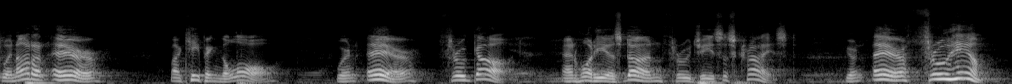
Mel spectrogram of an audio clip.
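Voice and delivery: high, loud, slowed climax on "him"; emphatic preaching. Acted. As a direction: build to a ringing declaration. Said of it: "That's emphatic".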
